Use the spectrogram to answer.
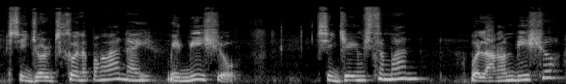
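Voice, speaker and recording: Older widowed mom with a Filipino accent, tired and pleading, mid-pitched; actress in a radio drama. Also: female voice, takes it slowly, fairly bright tone. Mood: worried. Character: worried older widowed mother, egg vendor. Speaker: widowed mother of grown sons.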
